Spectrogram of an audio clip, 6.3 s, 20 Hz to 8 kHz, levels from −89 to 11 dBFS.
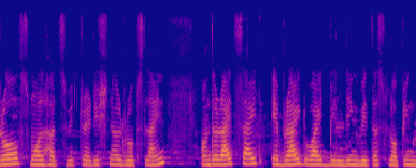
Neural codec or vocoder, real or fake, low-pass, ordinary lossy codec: none; real; 7.2 kHz; none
